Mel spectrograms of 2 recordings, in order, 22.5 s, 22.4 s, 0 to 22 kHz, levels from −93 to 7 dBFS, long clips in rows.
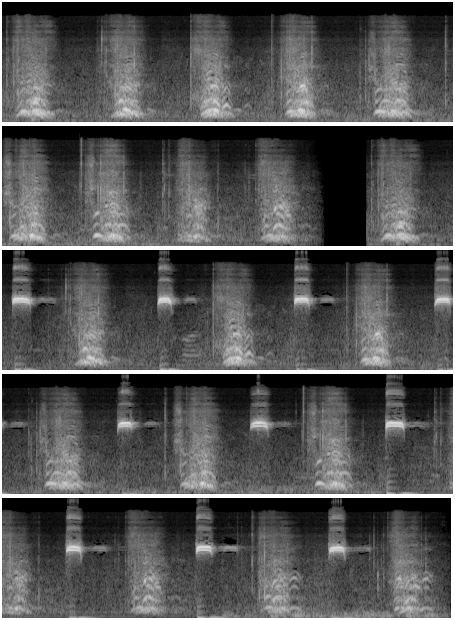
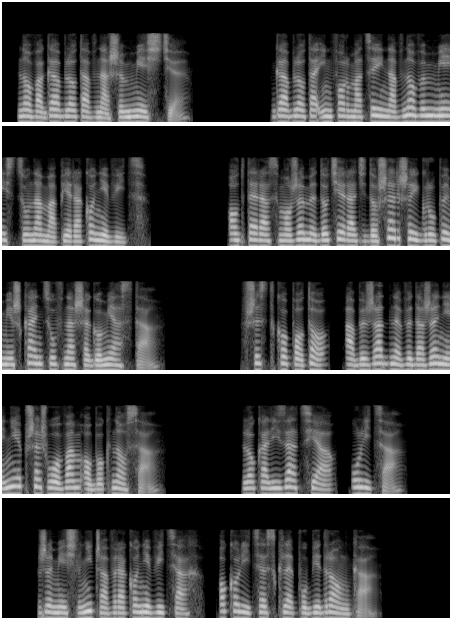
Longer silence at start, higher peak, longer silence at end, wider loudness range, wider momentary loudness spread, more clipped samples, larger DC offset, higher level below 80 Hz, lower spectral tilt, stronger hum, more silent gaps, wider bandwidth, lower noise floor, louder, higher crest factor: about the same, 0.1 s vs 0.15 s; first, 0 dBFS vs -4 dBFS; second, 0.15 s vs 0.7 s; first, 12 LU vs 4 LU; first, 23 LU vs 10 LU; first, 0.1% vs under 0.1%; second, under 0.1% vs 2%; about the same, -52 dBFS vs -50 dBFS; second, -2 dB/octave vs -6 dB/octave; neither; second, 7.75-7.88 s, 8.10-8.14 s vs 1.90-2.69 s, 5.96-6.73 s, 10.59-11.35 s, 12.24-12.36 s, 15.07-15.84 s, 16.79-16.91 s, 17.49-18.28 s, 19.95-20.06 s; first, over 20 kHz vs 7.6 kHz; second, -66 dBFS vs under -90 dBFS; first, -12 LUFS vs -21 LUFS; about the same, 16 dB vs 18 dB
